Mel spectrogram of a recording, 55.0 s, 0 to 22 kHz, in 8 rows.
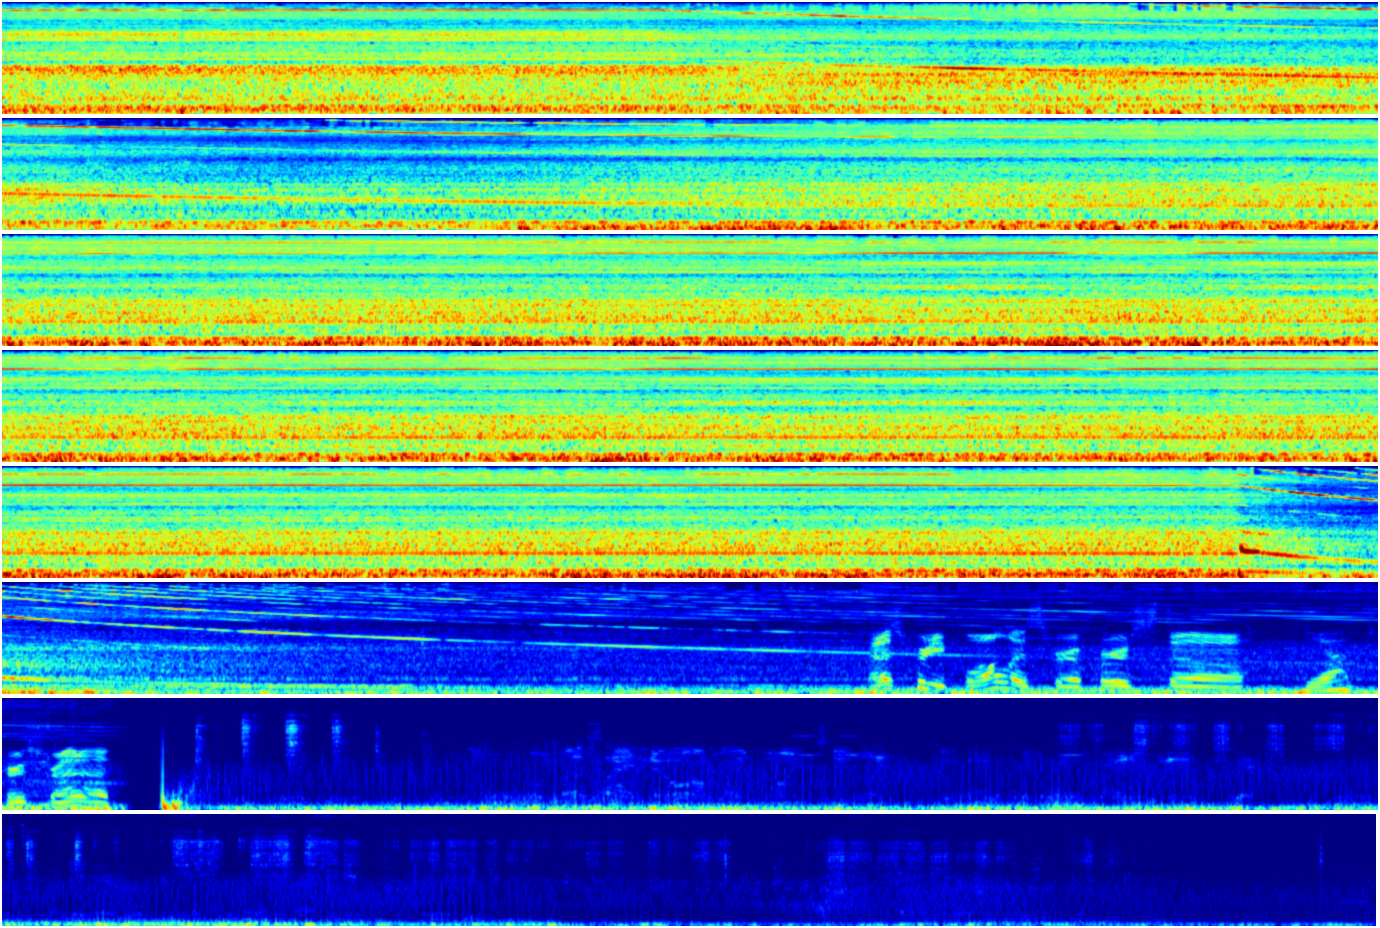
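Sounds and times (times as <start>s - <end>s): jet turbine whine: 0.0s - 42.0s.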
